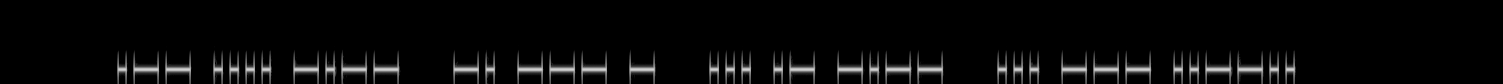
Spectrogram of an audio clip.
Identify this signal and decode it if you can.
Morse code, heard as a keyed tone, about 15 wpm, 700 Hz. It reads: WHY NOT SAY SO?
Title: Sentences from Top 600 Words 15wpm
